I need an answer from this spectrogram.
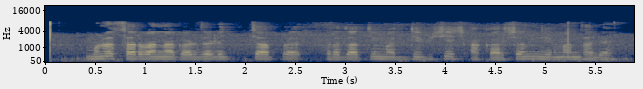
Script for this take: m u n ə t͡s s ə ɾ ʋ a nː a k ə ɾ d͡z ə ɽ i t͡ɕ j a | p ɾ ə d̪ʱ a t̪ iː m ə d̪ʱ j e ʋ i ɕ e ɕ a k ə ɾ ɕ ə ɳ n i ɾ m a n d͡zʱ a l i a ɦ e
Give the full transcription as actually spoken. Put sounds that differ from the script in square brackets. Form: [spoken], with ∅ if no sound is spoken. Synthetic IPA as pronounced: m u n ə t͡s s ə ɾ ʋ a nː a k ə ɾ d͡z ə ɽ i t͡ɕ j a | p ɾ ə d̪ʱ a t̪ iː m ə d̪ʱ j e ʋ i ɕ e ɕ a k ə ɾ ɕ ə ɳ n i ɾ m a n d͡zʱ a l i a ɦ e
